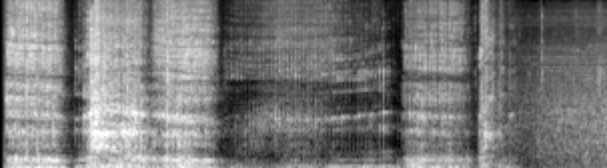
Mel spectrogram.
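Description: A lion roaring: one long roar over the first two seconds, then a second, shorter roar about four seconds in.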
